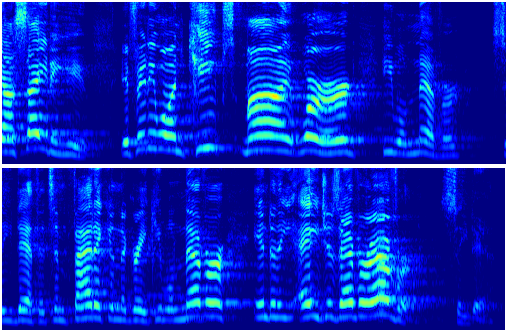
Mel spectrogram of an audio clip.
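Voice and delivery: loud, high, fervent sermon delivery; preaching at full force. Acted. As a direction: press every line on the crowd like eternity hangs on it.

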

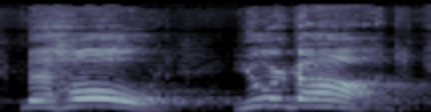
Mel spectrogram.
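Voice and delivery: loud, high ringing proclamation, falling on each phrase; thundering biblical declaration; proclaiming. Acted. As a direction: herald it to the crowd. Proclaiming Behold, building.

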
